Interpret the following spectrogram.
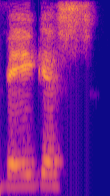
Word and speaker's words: vagus: The Vagus Smoothie, and it's V Victor Agus, not like Las Vegas. So it's a U, not an E. The vagus nerve, some people pronounce it vagus nerve, but it's Vagus Smoothie.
